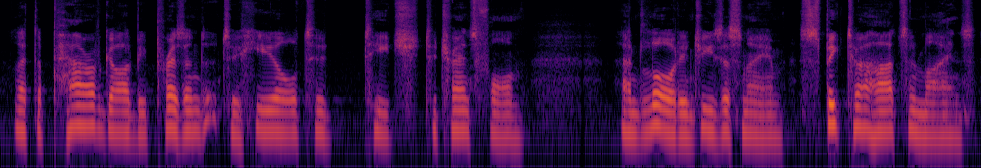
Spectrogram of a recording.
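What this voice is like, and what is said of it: Australian accent. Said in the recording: “you might notice my accent is not quite Californian yet, so I'm from Australia”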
